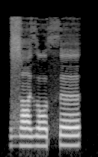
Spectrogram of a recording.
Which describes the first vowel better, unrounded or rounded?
unrounded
